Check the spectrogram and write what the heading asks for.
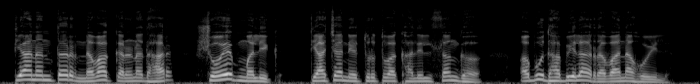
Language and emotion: Marathi, neutral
